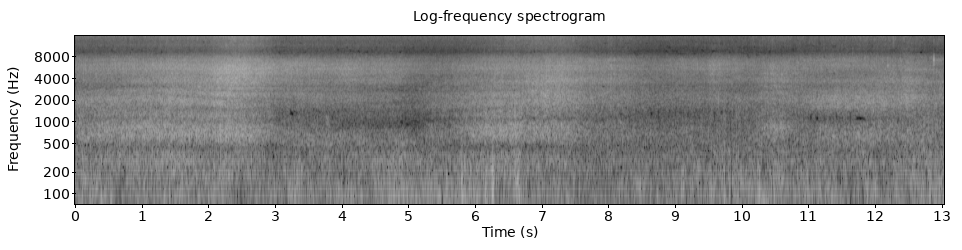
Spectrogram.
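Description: Small waves breaking and washing up the sand at the water's edge, swelling and easing as each one comes in, with wind rumbling on the microphone.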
